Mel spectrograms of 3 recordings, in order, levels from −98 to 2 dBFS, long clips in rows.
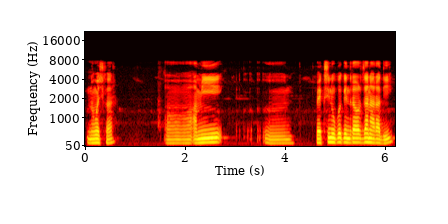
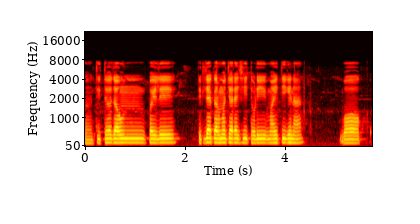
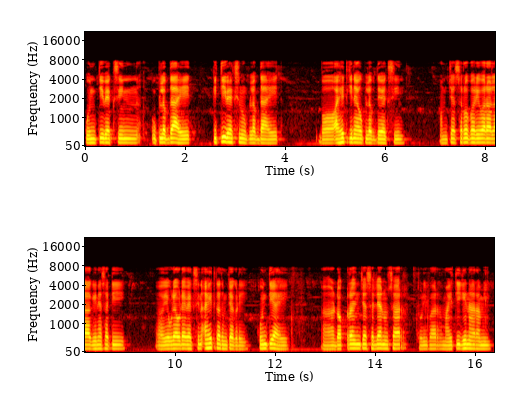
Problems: background sounds at intervals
